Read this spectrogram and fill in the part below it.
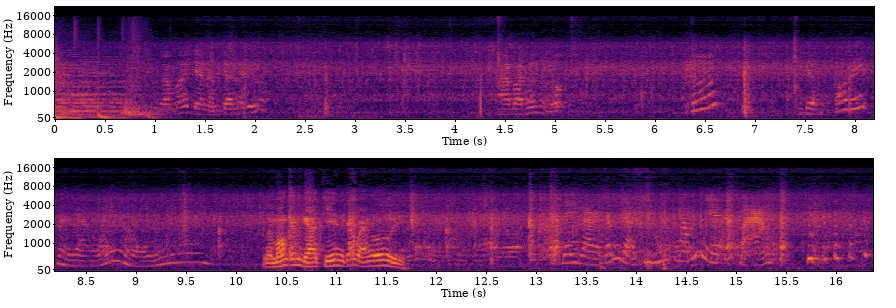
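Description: Hot oil sizzles and bubbles in a frying pan.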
